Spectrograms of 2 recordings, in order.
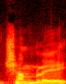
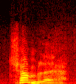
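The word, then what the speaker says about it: Cholmondeley: Being an American, he had no reason to know that the name Chumbllay is in no way pronounced the way it is spelled. Oh, Joe, I never thought of that. Chumlay.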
